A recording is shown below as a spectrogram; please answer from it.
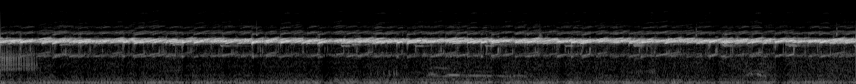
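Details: Frog pond at night in early spring, thick with calling spring peepers. A loud, close, steady wall of shrill peeping, with nearer individuals adding a faint lower trilling edge beneath the high tone.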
